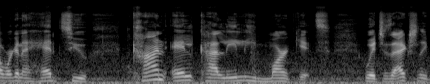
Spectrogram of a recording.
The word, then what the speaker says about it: Khan El-Khalili: And right now, we're going to head to Khan El-Khalili Market, which is actually pronounced Khan El-Khalili.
